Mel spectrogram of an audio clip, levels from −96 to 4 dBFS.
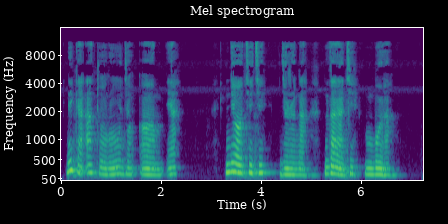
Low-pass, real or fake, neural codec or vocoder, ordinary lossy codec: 14.4 kHz; real; none; MP3, 48 kbps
